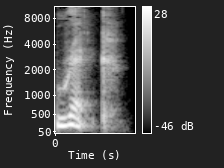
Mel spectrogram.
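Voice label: "wreck", English, British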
